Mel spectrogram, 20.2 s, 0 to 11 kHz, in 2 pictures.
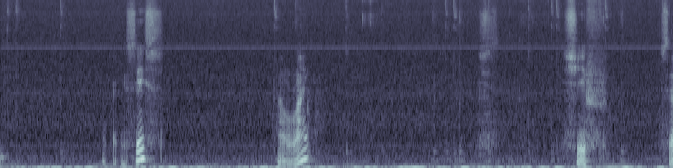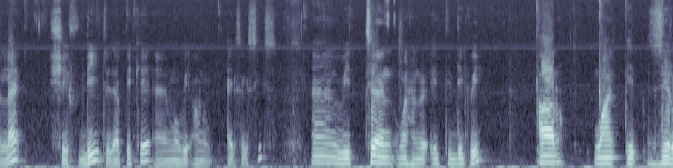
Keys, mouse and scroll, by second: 0.9 click, 4.4 middle click, 6.7 shift+click, 7.4 middle click, 8.3 click, 9.0 shift+click, 9.9 middle click, 11.4 shift+d, 13.4 click, 14.9 middle click, 18.1 r.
